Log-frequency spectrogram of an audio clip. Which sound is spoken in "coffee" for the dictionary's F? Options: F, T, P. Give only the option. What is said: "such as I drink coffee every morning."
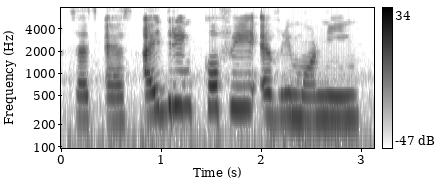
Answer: F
